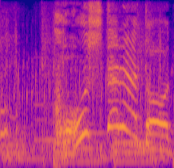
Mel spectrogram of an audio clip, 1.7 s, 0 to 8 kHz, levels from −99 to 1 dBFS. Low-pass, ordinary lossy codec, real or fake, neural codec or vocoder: none; none; real; none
